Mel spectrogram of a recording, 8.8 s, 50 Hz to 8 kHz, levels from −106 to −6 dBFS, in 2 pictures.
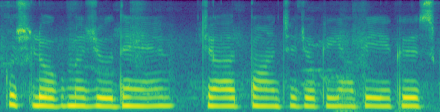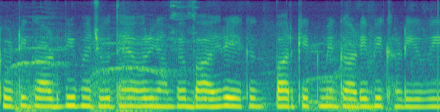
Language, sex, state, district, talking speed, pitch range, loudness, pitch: Hindi, female, Delhi, New Delhi, 190 wpm, 210-220 Hz, -16 LUFS, 215 Hz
